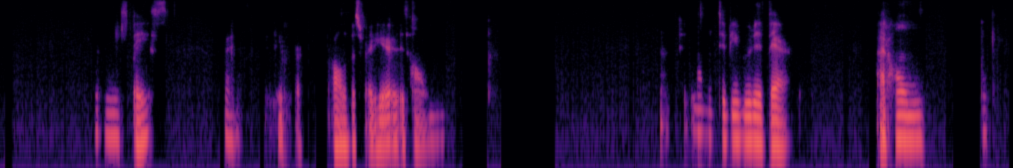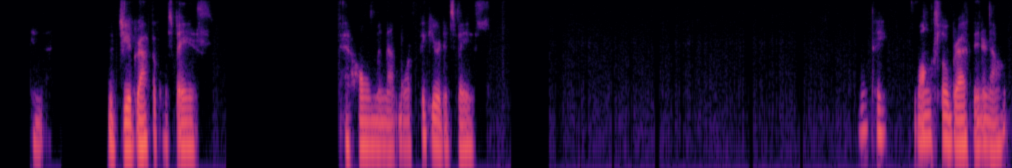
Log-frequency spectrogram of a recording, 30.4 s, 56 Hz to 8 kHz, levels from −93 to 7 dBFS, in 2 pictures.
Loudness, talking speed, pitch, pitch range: -33 LUFS, 85 wpm, 115 Hz, 105-130 Hz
